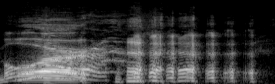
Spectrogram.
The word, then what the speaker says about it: Morr: And more. MORR. Yes. Yeah. More. Yeah. Maybe you roll the R. Why would you? I don't know. Anyway, the first R is silent.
